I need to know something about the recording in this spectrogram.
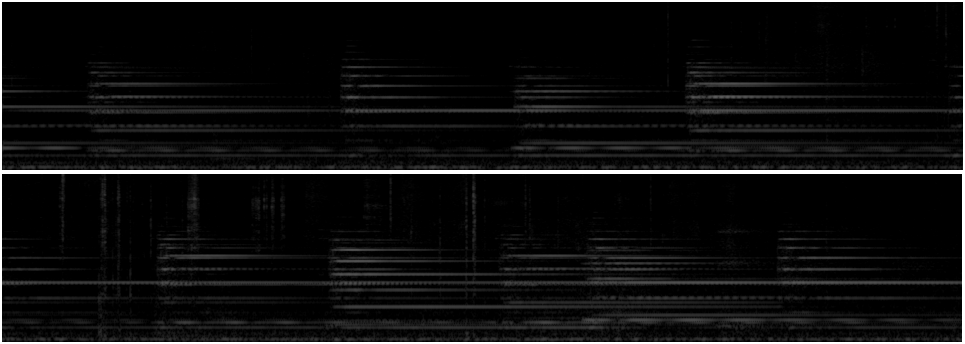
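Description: Wind band in a soft, slow passage: bell-like tones, a new chord struck every second or two and left to ring, over quiet held lower notes.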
